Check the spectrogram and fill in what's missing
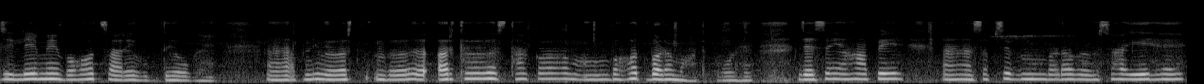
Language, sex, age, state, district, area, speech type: Hindi, female, 30-45, Madhya Pradesh, Bhopal, rural, spontaneous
